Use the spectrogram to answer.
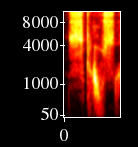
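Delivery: "Scouse" with a spitty, throaty rasp; hammed-up phlegmy "Scouse". Shown as a demonstration. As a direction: gargle spit through "Scouse". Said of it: "they spit".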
